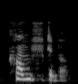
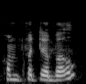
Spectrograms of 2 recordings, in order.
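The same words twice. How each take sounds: First: The word is said with three syllables. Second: The word is said with four syllables. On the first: The speaker calls it right. "It is comfortable" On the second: The speaker calls it wrong. "not four syllables, not comfortable"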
